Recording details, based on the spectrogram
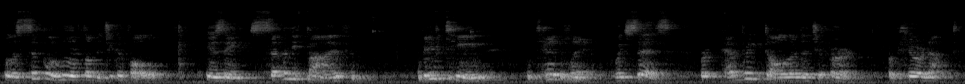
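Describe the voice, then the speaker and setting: A man whose first language is Punjabi, briskly walking viewers through budget numbers in a scripted explainer video. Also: sits high, animated, warm tone, recorded from a distance. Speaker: personal finance educator. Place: played on speakers in a church hall. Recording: video replayed in an echoey hall, heard from afar.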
